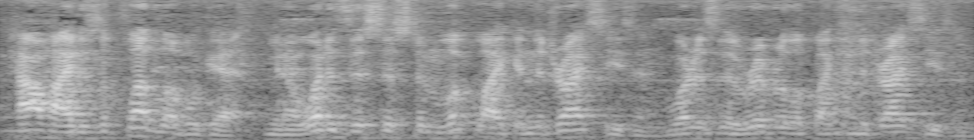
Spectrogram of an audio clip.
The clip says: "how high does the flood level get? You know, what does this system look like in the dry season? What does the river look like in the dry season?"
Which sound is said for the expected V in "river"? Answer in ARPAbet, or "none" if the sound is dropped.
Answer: V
